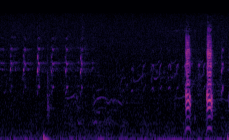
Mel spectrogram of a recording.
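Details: Egyptian goose with three loud, rasping honks closing the recording, preceded by faint whistled and chirping notes from other birds.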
